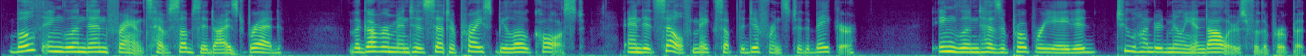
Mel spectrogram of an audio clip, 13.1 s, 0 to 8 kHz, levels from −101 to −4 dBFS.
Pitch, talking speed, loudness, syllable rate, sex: 215 Hz, 155 wpm, -17 LUFS, 5.3 syllables/s, female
